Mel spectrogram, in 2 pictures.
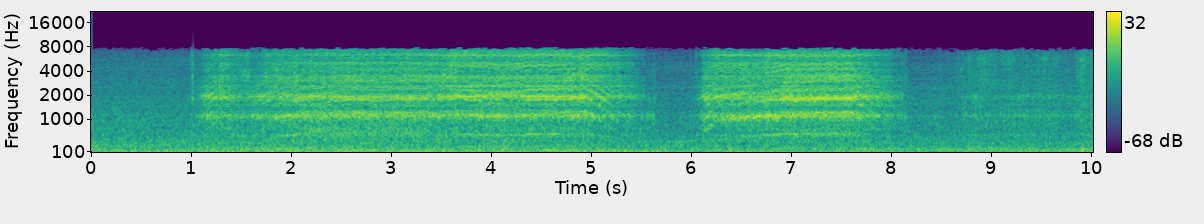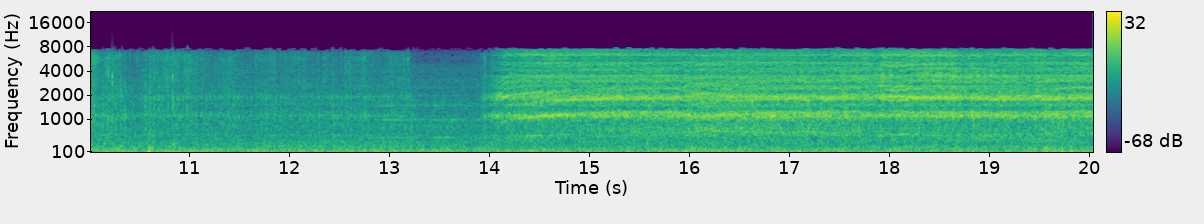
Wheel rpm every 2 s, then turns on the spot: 30, 160, 90, 110, 20, 20, 20, 120, 160, 160.
8-14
